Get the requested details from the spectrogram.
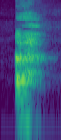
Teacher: schwa is a very relaxed vowel it's kind of like mustard but very quick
